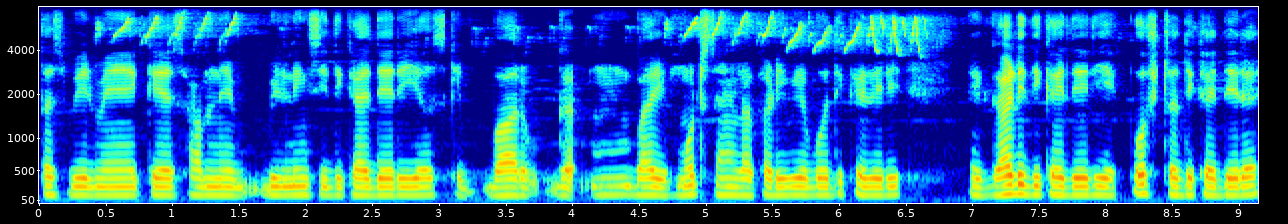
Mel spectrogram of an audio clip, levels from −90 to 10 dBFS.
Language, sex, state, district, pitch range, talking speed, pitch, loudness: Hindi, male, Rajasthan, Bikaner, 125-130 Hz, 215 wpm, 130 Hz, -22 LUFS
